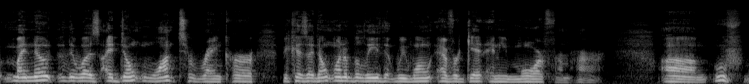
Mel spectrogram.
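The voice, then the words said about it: Voice breaking with emotion. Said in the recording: “my voice is breaking a little bit”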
